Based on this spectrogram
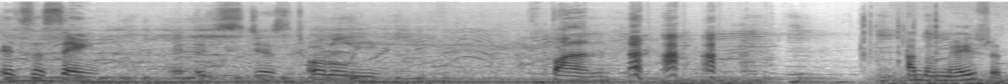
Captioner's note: laughs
